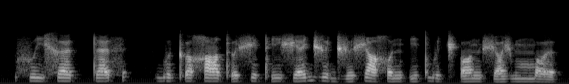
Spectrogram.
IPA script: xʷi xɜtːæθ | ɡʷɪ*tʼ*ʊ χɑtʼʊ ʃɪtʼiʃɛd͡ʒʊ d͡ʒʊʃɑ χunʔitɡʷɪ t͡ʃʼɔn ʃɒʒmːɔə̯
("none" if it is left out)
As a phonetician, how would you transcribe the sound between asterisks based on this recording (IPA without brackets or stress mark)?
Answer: kʼ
